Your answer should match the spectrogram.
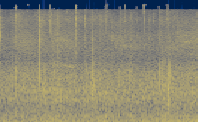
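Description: A steady low roar of road traffic crossing a bridge, with faint scattered clicks and rattles layered over the continuous wash of passing vehicles.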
